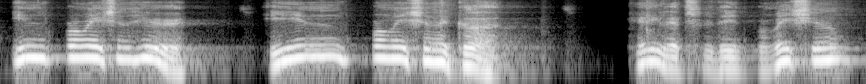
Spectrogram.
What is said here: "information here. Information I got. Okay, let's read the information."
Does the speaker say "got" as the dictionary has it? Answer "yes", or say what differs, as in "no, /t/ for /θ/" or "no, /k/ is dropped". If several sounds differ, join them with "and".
no, /t/ is dropped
